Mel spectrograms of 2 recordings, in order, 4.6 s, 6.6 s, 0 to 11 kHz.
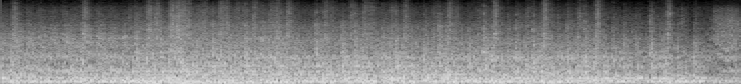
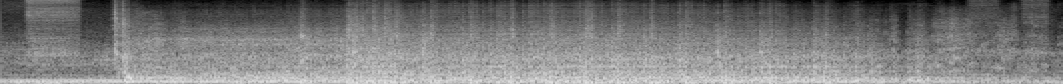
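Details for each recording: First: Cat 977K track loader diesel, with a small exhaust leak feeding the intake, started after cleaning the fuel filter and priming: catches and settles into a deep, steady rumble, no stumble or knock; normal start and idle. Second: Cat 977K track loader diesel being looked at for purchase, started with starting fluid after brief cranking: fires, sags and nearly dies before catching again; uneven running, owner thinks it is starving for fuel.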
